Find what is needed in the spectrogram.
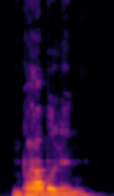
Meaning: to babble unclearly, talk nonsense
- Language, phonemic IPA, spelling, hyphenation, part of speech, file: Dutch, /ˈbrɑbələ(n)/, brabbelen, brab‧be‧len, verb, Nl-brabbelen.ogg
